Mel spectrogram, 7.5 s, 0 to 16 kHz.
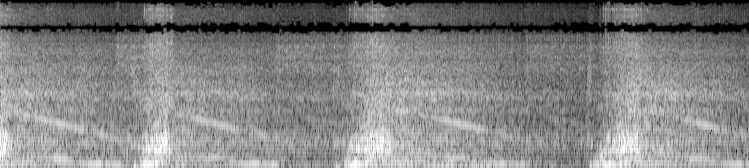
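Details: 2015 Mercedes GL450 with rattle and low boost, no fault codes stored: three quick revs, each bringing a brief tinny rattle from a worn wastegate pivot in the turbo housing letting the flapper move; the other side is similar but milder.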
